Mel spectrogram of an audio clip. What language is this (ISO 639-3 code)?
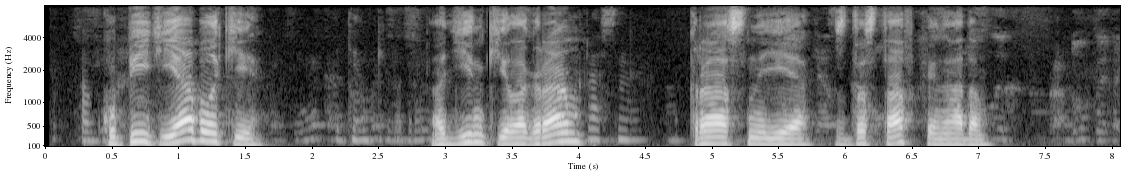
rus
